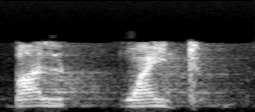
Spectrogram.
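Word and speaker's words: ballpoint: اور قلم ہو یہ واٹر پروف، یہ بوائل پوائنٹ، بول بال پوائنٹ، اس کو بول پین ہم بولتے ہیں، اس کا اصل تلفظ ہے بال پوائنٹ، غالباً یہ اس کا اصل ہے،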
